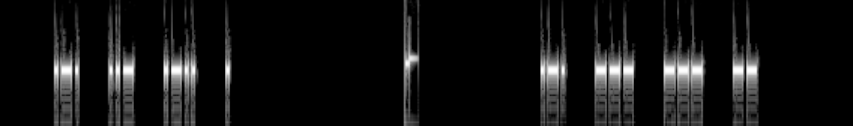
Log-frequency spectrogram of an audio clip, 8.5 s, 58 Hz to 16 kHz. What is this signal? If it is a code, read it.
Morse code, heard as a keyed tone, about 35 wpm, spaced as for 20 wpm, 700 Hz. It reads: RULE ROOM
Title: 3x Character Spacing - Top 500 Words - 35wpm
